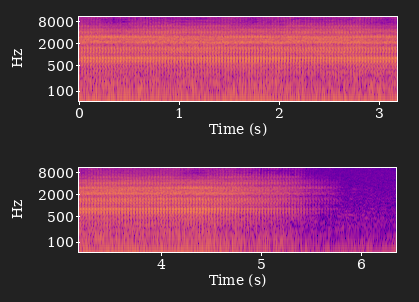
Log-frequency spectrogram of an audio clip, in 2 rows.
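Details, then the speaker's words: SKF 6309 deep groove ball bearing at 2,000 rpm under 20,000 N load, heard through an electronic stethoscope: steady hissing whir with fine, fairly even rapid ticking of about four per second, from mild inner ring damage. "here comes a bearing with a damaged inner ring and another damaged in a ring though this time the damage is not so severe"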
